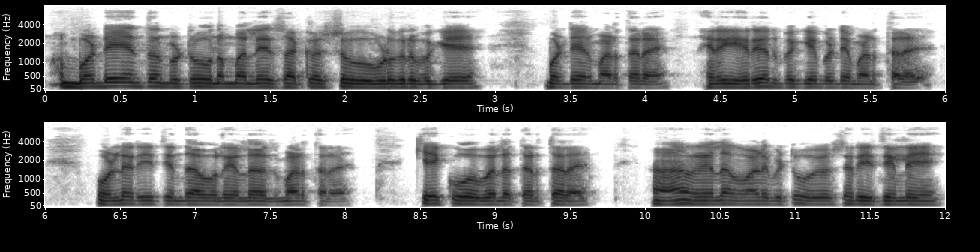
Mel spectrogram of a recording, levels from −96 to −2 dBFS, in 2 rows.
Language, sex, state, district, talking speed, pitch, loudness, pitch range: Kannada, male, Karnataka, Shimoga, 115 wpm, 125 Hz, -16 LUFS, 120-130 Hz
